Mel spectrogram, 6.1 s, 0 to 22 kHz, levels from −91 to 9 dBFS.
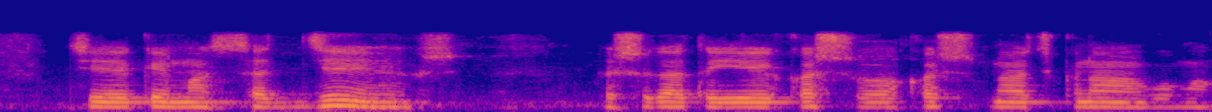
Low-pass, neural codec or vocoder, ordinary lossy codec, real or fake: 7.2 kHz; none; Opus, 16 kbps; real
